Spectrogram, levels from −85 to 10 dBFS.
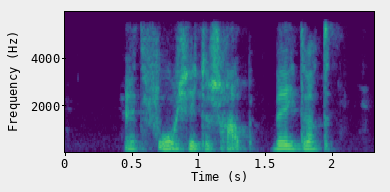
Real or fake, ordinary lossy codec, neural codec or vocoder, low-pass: fake; AAC, 48 kbps; vocoder, 22.05 kHz, 80 mel bands, HiFi-GAN; 5.4 kHz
